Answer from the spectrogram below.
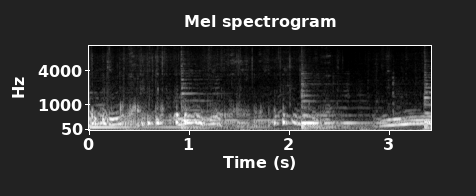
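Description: bird, pigeon cooing

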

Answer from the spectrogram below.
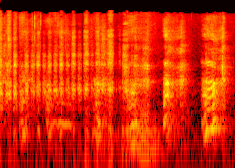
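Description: animal, dog panting

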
